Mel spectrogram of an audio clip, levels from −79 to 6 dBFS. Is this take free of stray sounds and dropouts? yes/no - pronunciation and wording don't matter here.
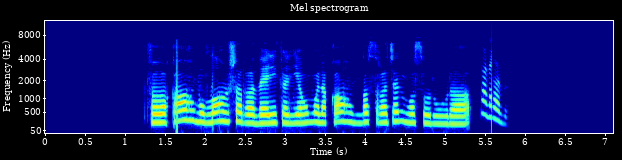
no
